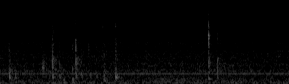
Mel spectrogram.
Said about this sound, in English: I'm going to type this in, forgiveness meaning.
